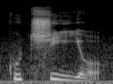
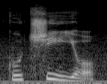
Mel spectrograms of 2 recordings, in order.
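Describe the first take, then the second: No difference in how they are said.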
